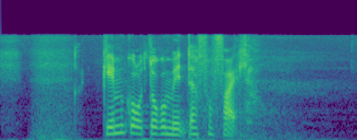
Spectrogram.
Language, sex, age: Danish, female, 31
